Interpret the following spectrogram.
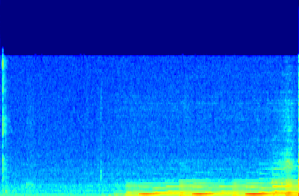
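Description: Instrumental backing track starting to play back: after a faint low hum, sustained keyboard chords come in about two seconds in.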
